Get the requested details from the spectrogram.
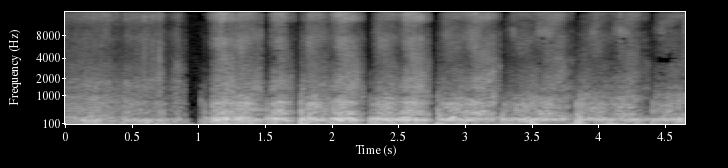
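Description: Long white nails on both hands scratch the black foam windscreen of a silver microphone, making dense, muffled, low rumbling scrapes. The scratching comes in repeated bursts with short pauses and sharp onsets between them, with a steady low hum beneath.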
